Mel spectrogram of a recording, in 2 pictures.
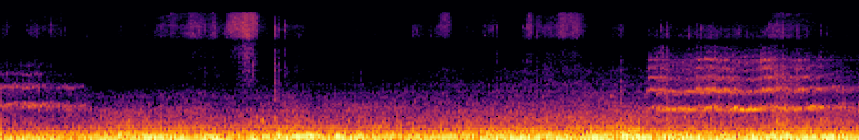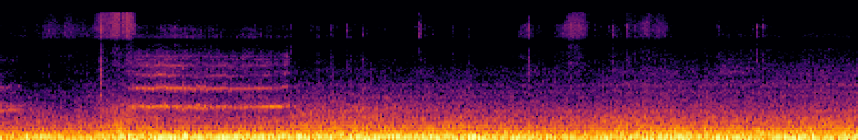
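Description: A car engine roars loudly and steadily at speed.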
